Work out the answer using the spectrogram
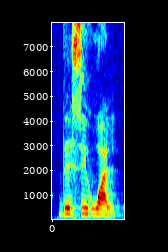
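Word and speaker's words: Desigual: буквосполучень в цьому слові він іспанською вимовляється як десігуаль де сігуаль що означає іспанською неоднаковий той що відрізняється де сігуаль і вуаль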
